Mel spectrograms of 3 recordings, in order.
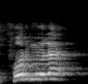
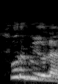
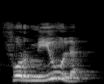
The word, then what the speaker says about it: formula: فورمولا يعني تركيبة، يبقى هاي بوتنسي فورمولا تركيبة في منتهى القوة. وبالنسبة للفورمولا، فورمولا تنطق فورمولا لا تنطق فورميولا، احنا مش قاعدين هنا في الغيط بنجرس جلة، لا ما اسمهاش فورميولا، اسمها فورمولا. repeat after me 3 times formula formula formula.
